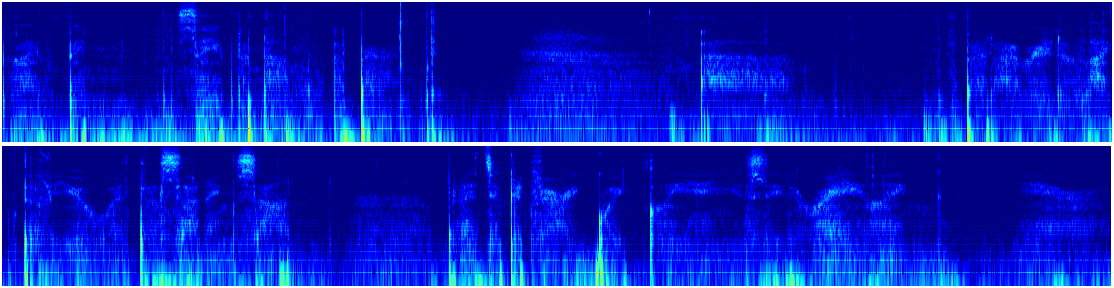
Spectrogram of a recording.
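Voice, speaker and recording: A woman whispering at a fairly slow pace, with long, frequent pauses, big swings in loudness and noticeable background noise. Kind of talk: ASMR show and tell, casual talk to camera. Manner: whispered.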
